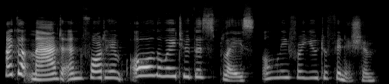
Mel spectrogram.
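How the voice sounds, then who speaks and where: A woman voicing a brash, fiery monkey warrior in an audio drama, with a taunting, forceful manner. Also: sits high, very animated, fairly quick, voice pushed up. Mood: eager, brisk.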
